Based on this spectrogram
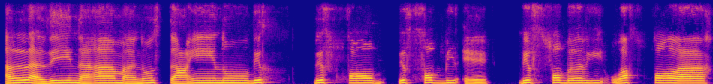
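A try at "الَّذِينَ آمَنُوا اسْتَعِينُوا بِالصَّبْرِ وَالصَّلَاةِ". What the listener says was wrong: Nah, belum ya, huruf shadnya belum.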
